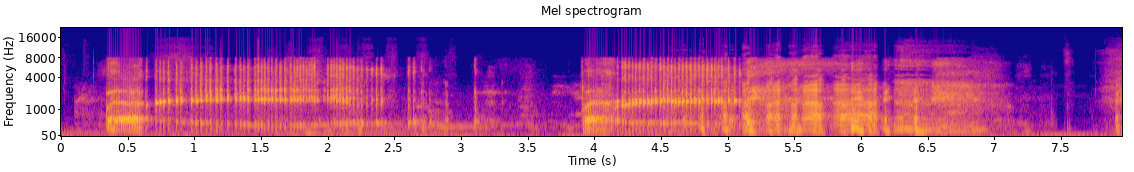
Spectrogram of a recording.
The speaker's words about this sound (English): Oh my God. The timbre and the resonance of your burp in these headphones is so good. Wow.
